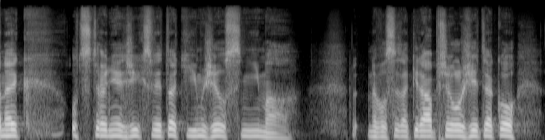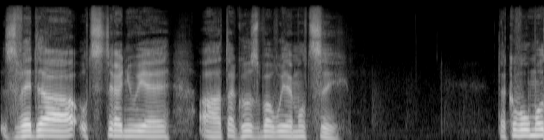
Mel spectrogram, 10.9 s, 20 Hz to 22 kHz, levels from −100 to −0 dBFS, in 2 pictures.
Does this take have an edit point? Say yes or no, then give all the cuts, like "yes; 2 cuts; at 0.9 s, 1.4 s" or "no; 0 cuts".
yes; 1 cut; at 6.2 s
